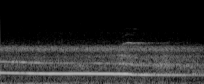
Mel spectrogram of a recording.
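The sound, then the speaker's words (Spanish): A single sustained wolf howl, a long steady tone that slowly slides lower in pitch and fades slightly at the end, heard alone without any talking. “Ahí estamos con el aullido que te pone los pelos de punta.”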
